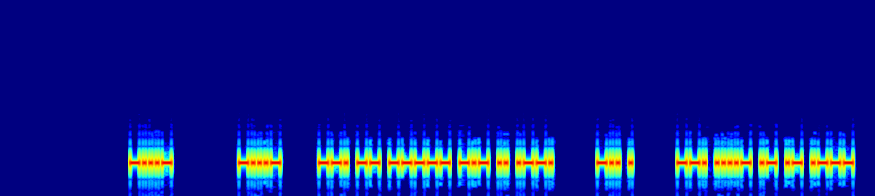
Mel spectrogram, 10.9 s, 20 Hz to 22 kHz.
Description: Morse code, heard as a keyed tone, about 30 wpm, 700 Hz. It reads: <BT> <BT> GM0KIP DE G4AAJ
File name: UK MASTER QSOs TRAINING / 30WPM / UK MASTER QSOs 0035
